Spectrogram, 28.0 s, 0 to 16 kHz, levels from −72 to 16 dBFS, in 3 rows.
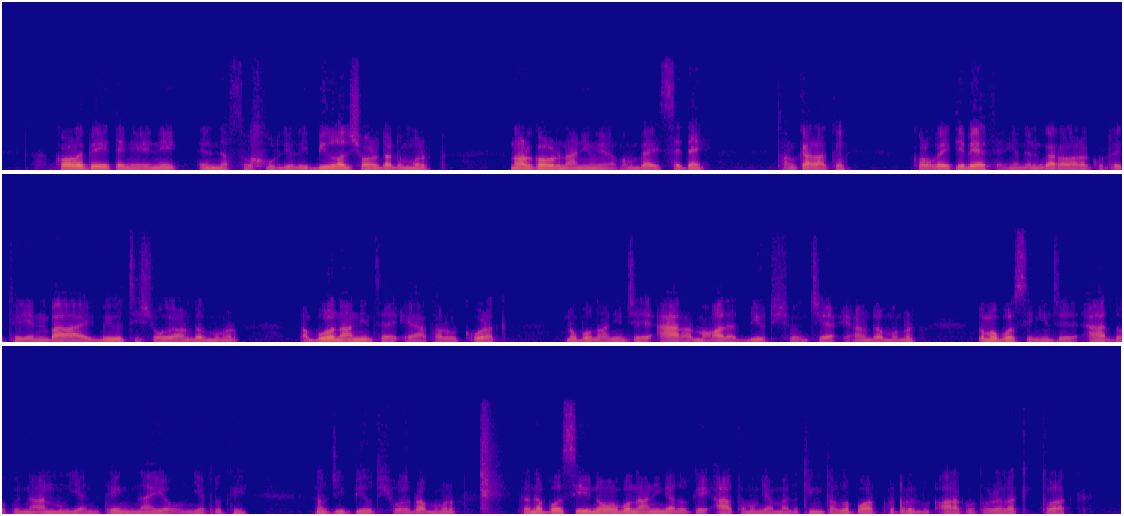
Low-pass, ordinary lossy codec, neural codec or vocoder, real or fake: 10.8 kHz; none; codec, 16 kHz in and 24 kHz out, 0.4 kbps, LongCat-Audio-Codec, fine tuned four codebook decoder; fake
